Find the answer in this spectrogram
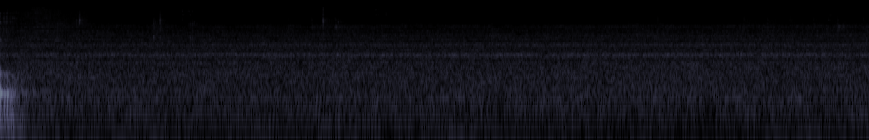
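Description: Quiet room tone: a faint, steady hiss with a faint high hum and no distinct events.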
